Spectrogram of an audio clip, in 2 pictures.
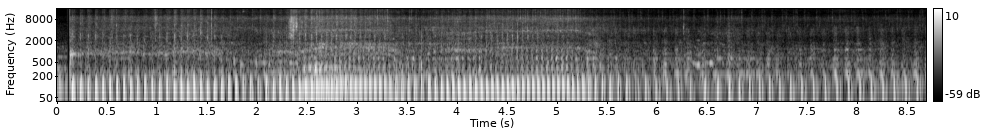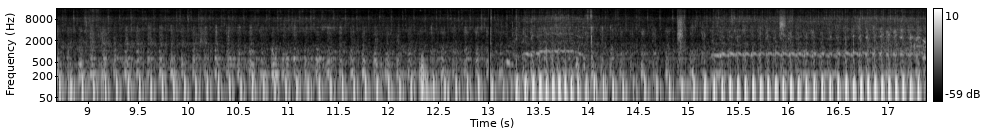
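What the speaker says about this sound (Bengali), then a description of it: "বাইক নিয়ে যাওয়া যাবে" A motorcycle engine runs close by on a bike trip from Kolkata to Mousuni Island, a loud steady putter that drops to a lower idle midway and then rises again near the end.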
